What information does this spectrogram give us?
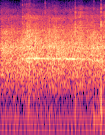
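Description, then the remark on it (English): A church audience claps steadily, a dense wash of many overlapping hand claps at moderate loudness, with a few sharper individual claps standing out. “I thought you were clapping. Some of you are not clapping.”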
